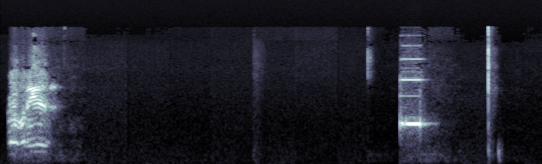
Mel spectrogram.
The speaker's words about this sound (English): Voicemail.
